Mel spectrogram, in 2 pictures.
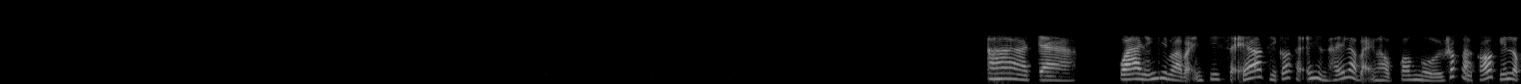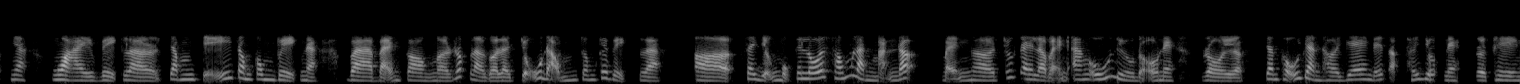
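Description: VoIP packet loss concealed by the speech codec occurs at 12.41 to 12.47 s, 14.65 to 14.73 s, 18.45 to 18.50 s, 23.97 to 24.04 s and 29.51 to 29.58 s. About 20 ms of audio is lost at the first, second and fourth points, which fits a single frame, and about 40 ms at the third and fifth, which fits two. The decoder fills each gap by extending the last pitch and filter shape at falling gain, so the speech briefly turns into a buzzy or noisy, fading smear. Because each frame builds on the one before, the speech stays weak or distorted just after each gap.

Dropped samples occur at 20.25 s, heard as one sharp, very short click. The waveform jumps abruptly, most likely because a single sample or so is missing, far too little to remove any sound. The narrowband Speex path carries the speech around these events.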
